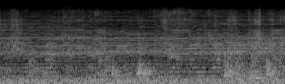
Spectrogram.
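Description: An electric shaver buzzes steadily and close up as it clears leftover stubble along a haircut lineup during a burst taper fade, a continuous even drone with no pauses.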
